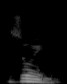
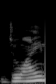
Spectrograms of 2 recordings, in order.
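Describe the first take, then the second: First: "ज्वाइन" as zo-in, round O; OI vowel. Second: "ज्वाइन" as jwine, with W and AI; wrong AI vowel. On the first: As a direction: say "ज्वाइन" lower, O gliding into I. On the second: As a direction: rhyme "ज्वाइन" with wine. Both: Shown as a demonstration. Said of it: "ज्वाइन नहीं".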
